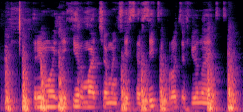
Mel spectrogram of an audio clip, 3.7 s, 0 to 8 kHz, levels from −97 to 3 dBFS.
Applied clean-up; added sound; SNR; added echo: classical method WPE with log-MMSE.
